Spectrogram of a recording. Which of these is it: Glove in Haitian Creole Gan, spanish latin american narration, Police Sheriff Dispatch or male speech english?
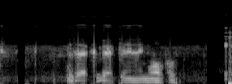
Police Sheriff Dispatch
